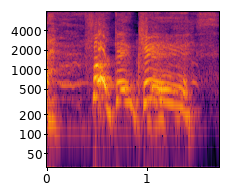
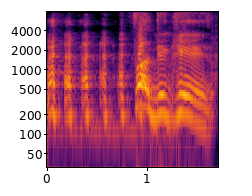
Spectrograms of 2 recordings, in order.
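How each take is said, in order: First: High, drawn-out comic yell; defiant shout. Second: Slow, drawn-out half-yell; milder defiant repeat. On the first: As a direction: holler it slowly at full voice. Shouted retort to yelling complaint. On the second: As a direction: stretch it out, holding back the shout. Repeats the retort less forcefully. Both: Pretend.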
